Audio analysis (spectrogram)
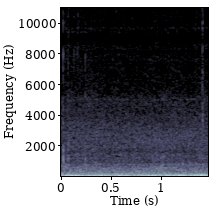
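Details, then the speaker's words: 1989 Ford Ranger or 2000 Buick LeSabre at idle with the EGR forced open to 50% by scan tool. Low, uneven, lumpy rumble that is stuttering and barely staying alive. Rough idle from excessive EGR flow. "50. sounds like it's really stuttering and 30 seconds has expired"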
